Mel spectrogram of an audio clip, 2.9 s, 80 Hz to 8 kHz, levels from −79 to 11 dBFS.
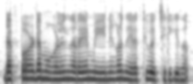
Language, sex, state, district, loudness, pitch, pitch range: Malayalam, female, Kerala, Kollam, -18 LUFS, 205 Hz, 195-210 Hz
